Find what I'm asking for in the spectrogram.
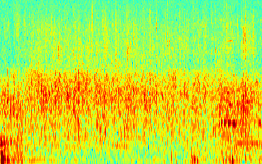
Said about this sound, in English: Let's clap our hands on unto the Lord and give Him praise.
